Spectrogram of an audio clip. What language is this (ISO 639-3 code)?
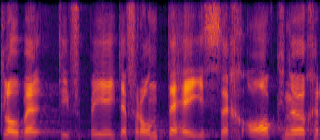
gsw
